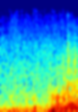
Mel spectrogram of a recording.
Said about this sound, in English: Let me open this door real quick so you guys can hear this rain. Hopefully you guys can hear that. But man, I love that. I love the rain, man. I live in Florida.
